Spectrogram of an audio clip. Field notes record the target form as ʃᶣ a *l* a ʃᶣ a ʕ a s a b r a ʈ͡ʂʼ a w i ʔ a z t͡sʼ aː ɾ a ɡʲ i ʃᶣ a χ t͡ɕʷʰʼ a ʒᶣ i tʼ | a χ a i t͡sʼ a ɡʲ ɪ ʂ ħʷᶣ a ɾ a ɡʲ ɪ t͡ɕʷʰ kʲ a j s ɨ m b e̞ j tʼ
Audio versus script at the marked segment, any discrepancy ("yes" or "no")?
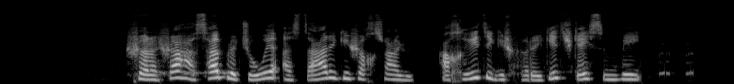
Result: yes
